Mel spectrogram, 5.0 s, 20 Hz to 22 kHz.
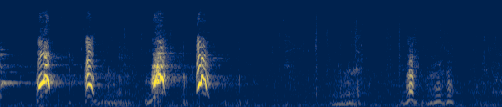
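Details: A dog in dark woodland before dawn, 17 December 2020, gives four quick, sharp barks in the first two seconds, then after a pause one more bark, with low soft grunting sounds in between.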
